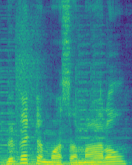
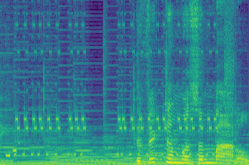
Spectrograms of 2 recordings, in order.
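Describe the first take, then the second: First: It is said in a put-on nerdy voice. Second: It is said in the speaker's ordinary voice. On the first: The speaker calls it right. "do the nerd voice" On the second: The speaker calls it wrong. "I keep forgetting to do the nerd voice"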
